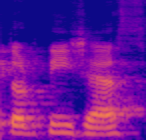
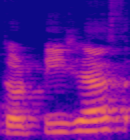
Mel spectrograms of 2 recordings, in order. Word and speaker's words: tortillas: I have to say tortillas because that's how we pronounce it in Argentina where I'm from the Double L will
